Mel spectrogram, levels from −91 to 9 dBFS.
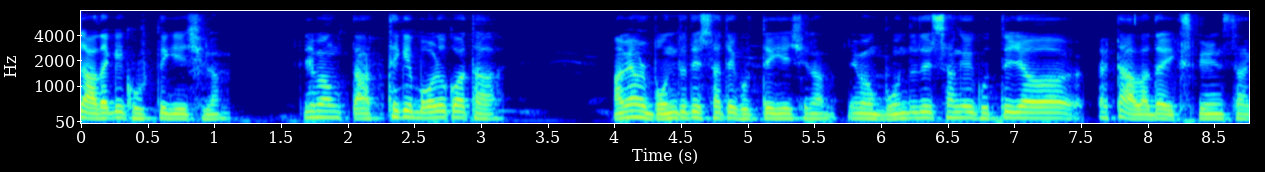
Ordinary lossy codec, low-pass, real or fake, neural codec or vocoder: none; 7.2 kHz; real; none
